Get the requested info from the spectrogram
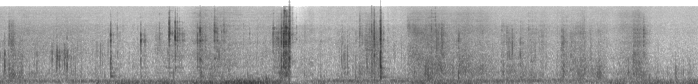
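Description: Short sharp clicks and knocks from a bolt-action rifle and shooting gear being handled, the loudest about three seconds in, with footsteps crunching on gravel.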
